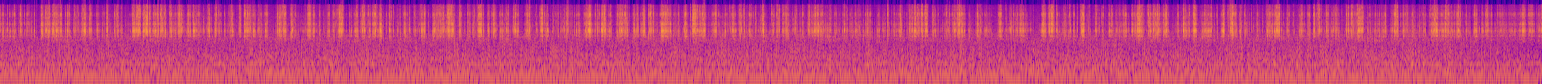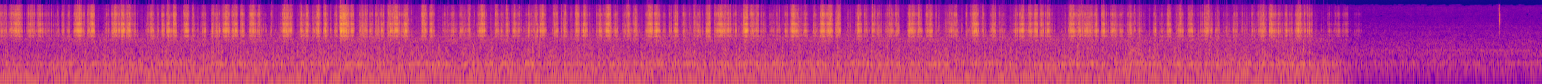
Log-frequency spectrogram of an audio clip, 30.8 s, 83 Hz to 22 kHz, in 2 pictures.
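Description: Cabin noise of a Boeing 737-800 climbing out: a loud, steady rumble of the CFM56 engines and airflow, recorded heavy and distorted by a camera suction-cupped to the cabin window. About a second before the end it cuts abruptly to a much quieter, steady cabin hum.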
